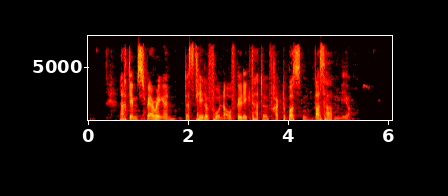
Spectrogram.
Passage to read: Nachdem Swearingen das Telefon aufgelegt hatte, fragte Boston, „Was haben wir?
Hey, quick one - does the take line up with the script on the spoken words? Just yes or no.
yes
